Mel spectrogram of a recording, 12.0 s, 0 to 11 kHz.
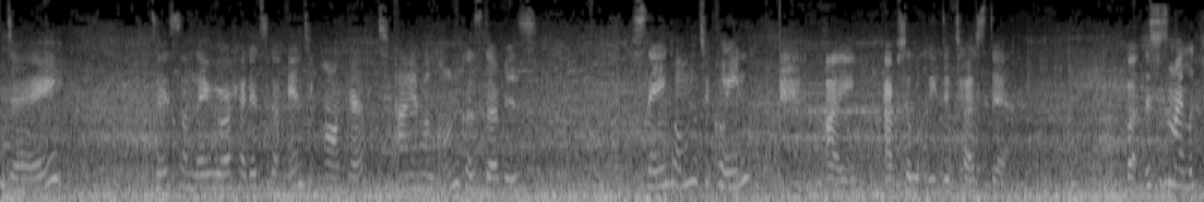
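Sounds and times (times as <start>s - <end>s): road rumble inside moving car: 0.0s - 12.0s.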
